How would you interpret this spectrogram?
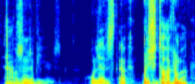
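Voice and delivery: high, hushed disbelief; incredulous aside. Retold or imitated. Newcomer privately doubting the lady's family history, high, soft and incredulous. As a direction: doubt it under your breath, pitched high.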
